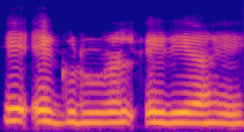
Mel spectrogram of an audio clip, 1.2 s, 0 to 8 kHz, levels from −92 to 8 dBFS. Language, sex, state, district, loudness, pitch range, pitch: Hindi, female, Bihar, Samastipur, -14 LUFS, 225-240 Hz, 230 Hz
